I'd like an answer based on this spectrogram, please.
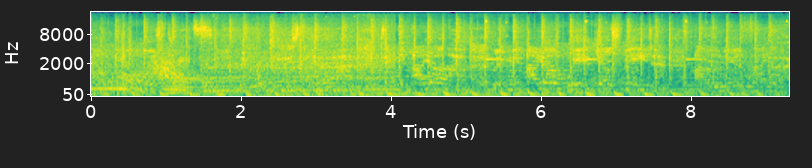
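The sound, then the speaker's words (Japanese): Sports cars, including a GT-R, race hard on a Gunma mountain road: loud roaring engines with tires squealing and skidding through corners, a dense continuous sound with no talk. “高橋涼介が飛び出していったぞ。 2台の後ろを追走する気だ。”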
